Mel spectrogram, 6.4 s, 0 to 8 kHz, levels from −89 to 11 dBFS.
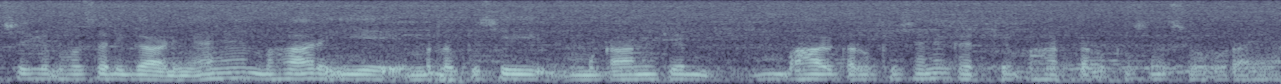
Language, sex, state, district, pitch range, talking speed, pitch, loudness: Hindi, male, Delhi, New Delhi, 115-130 Hz, 225 wpm, 125 Hz, -19 LUFS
